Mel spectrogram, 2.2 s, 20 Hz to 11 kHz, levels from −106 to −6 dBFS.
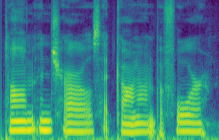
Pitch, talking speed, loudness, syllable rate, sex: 165 Hz, 190 wpm, -17 LUFS, 4.7 syllables/s, female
